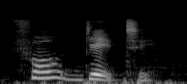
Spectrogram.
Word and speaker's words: foguete: a palavra fogueira ó foguete foguete eu não pronuncio a letra u então essa eu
